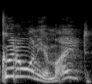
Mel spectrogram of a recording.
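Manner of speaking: high, hammed-up Aussie "Good on you, mate"; mock Aussie accent. Comic imitating audience member's accent, hammed-up Aussie. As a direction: tease the crowd in a put-on Aussie twang.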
